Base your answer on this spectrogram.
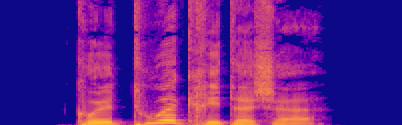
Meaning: inflection of kulturkritisch: 1. strong/mixed nominative/accusative feminine singular 2. strong nominative/accusative plural 3. weak nominative all-gender singular
- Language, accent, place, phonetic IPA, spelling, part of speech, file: German, Germany, Berlin, [kʊlˈtuːɐ̯ˌkʁiːtɪʃə], kulturkritische, adjective, De-kulturkritische.ogg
